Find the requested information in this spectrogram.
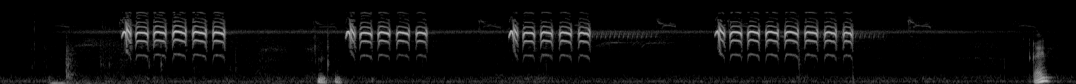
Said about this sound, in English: that would be your chickadee, your Carolina chickadee.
